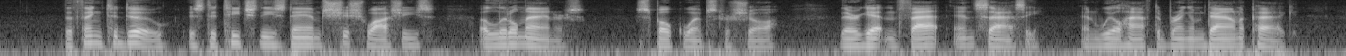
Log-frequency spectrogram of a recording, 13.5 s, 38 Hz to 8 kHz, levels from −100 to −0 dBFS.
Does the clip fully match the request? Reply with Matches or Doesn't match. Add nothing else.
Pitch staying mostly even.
Matches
